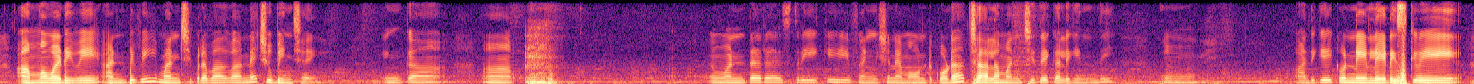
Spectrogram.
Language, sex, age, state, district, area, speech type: Telugu, female, 30-45, Andhra Pradesh, Anakapalli, urban, spontaneous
